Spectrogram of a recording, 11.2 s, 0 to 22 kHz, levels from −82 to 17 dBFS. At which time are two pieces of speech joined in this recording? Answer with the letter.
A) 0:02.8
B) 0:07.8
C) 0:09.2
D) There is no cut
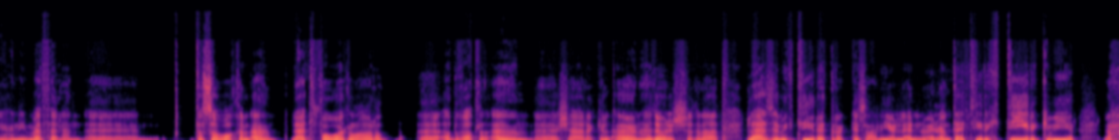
A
